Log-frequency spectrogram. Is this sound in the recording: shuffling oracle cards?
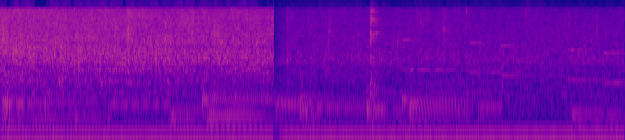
no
